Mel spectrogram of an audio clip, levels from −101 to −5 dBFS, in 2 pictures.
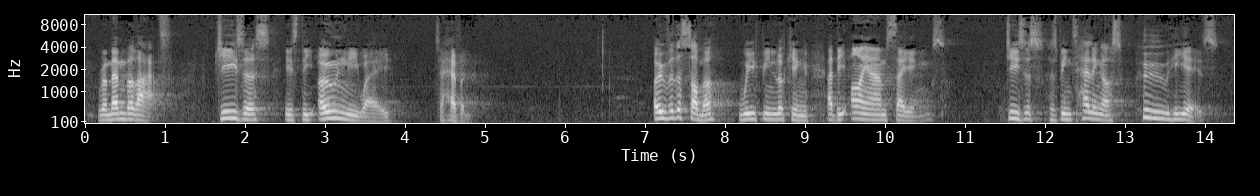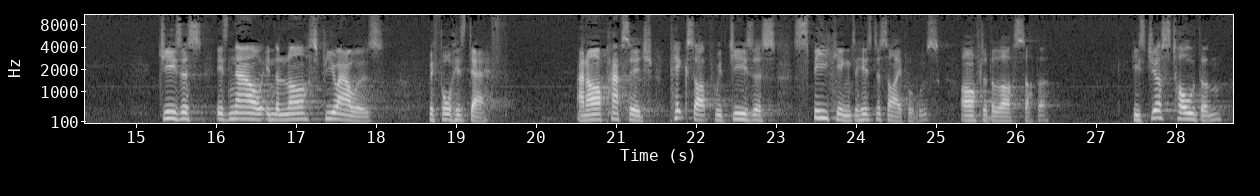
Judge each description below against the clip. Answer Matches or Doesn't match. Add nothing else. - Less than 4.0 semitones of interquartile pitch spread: Matches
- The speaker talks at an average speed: Doesn't match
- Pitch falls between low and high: Matches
